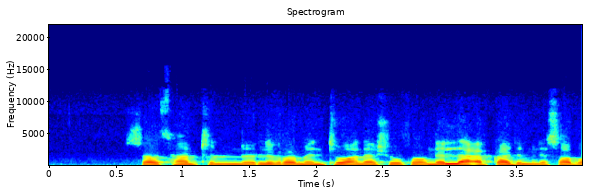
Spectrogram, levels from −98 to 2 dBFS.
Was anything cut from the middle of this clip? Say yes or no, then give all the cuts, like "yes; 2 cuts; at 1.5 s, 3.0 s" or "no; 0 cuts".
yes; 2 cuts; at 1.5 s, 2.8 s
